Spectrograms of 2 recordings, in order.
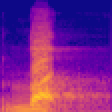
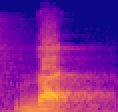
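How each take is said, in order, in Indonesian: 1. Sisi lidah menekan, sehingga bunyinya penuh dan memantul. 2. Sisi lidah tidak menekan, sehingga bunyinya lemah. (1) "Tepi ya" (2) "ni memang tak tepat lah"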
